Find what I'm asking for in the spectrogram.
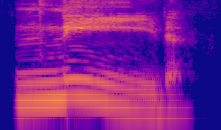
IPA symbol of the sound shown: iː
